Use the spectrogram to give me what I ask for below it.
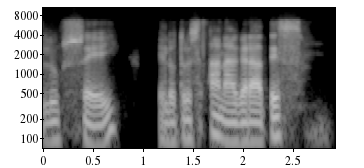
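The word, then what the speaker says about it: Luxeuil: Se pronuncia Luxier. Oh, perdón, Luxey. Esto es francés. Luxey.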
